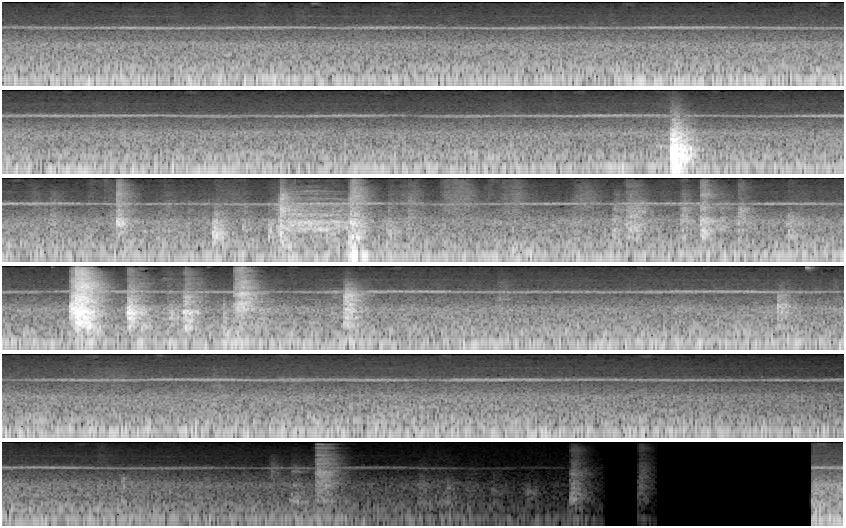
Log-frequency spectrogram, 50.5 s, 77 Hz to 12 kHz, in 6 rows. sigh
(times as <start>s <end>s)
19.6s 20.5s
